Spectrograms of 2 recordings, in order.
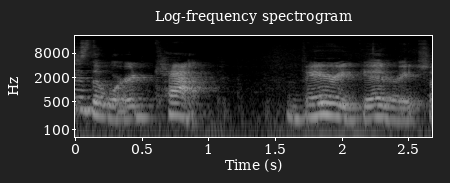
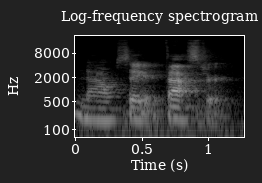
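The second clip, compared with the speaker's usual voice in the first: ordinary talk, nothing marked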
